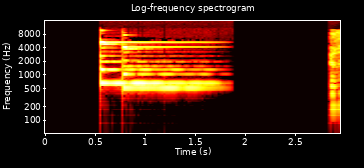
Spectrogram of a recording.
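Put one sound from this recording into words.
A bright two-note chime rings out and fades.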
